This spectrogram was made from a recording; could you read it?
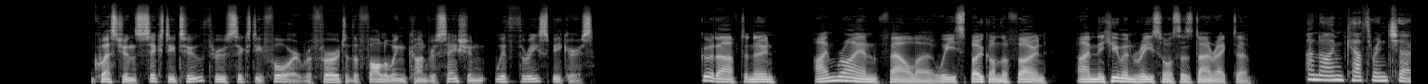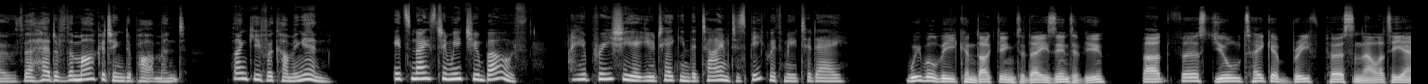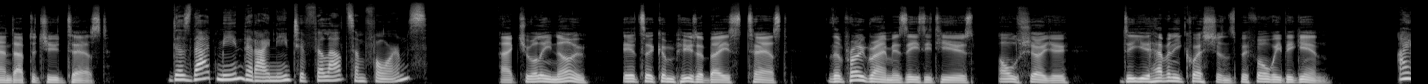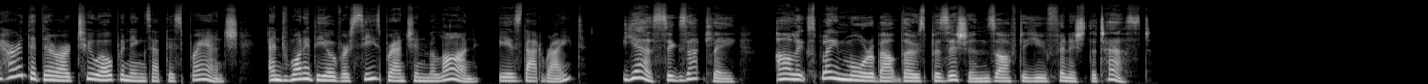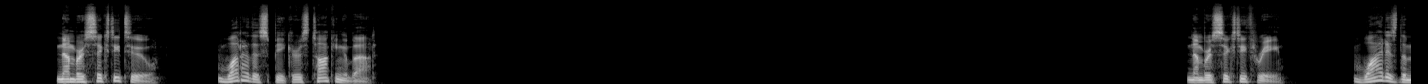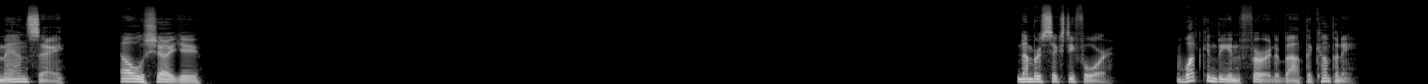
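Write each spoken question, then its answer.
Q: What are the speakers talking about?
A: A job interview

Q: What can be inferred about the company?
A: It has an overseas branch in Milan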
